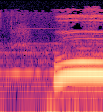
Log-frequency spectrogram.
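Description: A voice imitates an owl's hoot in a children's bedtime story: a low, steady "woo" that holds one pitch, then swells louder and slightly higher halfway through and sustains to the end.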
